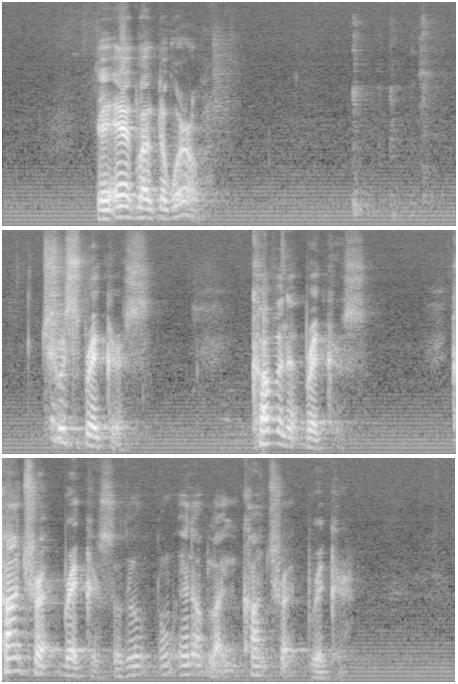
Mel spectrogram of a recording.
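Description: A middle-aged man speaks slowly and earnestly through a microphone, in short phrases with pauses, heard over loudspeakers in a room.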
